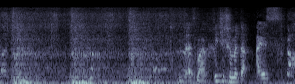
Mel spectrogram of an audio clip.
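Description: A magic spell crackles and whooshes with a bright surge.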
